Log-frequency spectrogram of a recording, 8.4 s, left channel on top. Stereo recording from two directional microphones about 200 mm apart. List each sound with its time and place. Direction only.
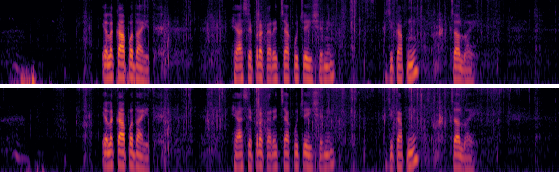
1.5 s speech: 30° left (ahead or behind)
2.5 s crumpling: 50° right (ahead or behind)
3.5 s speech: 35° left (ahead or behind)
5.8 s speech: 30° left (ahead or behind)
6.1 s a sound: 50° right (ahead or behind)
6.7 s speech: 25° left (ahead or behind)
